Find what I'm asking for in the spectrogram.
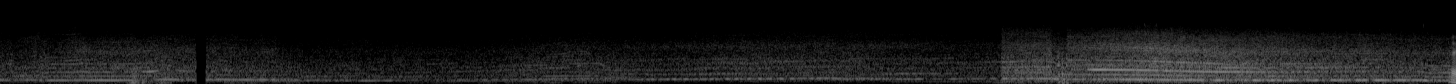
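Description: GT3 race cars lapping Sebring in iRacing, engines droning and revving steadily with tyre noise, one sharp break near the start and the sound turning louder and brighter for the final few seconds, no voices.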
